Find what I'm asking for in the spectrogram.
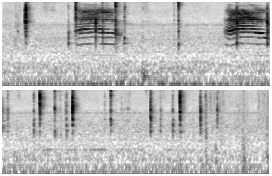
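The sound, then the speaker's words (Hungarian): A cat meows twice, complaining while it waits for its lunch. The drawn-out cries are spaced a couple of seconds apart over quiet computer keyboard typing, whose steady clicks run through the whole clip. “A háttérben a cicát halljátok egyébként, aki nehezményezi, hogy még mindig nem kapott ebédet.”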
